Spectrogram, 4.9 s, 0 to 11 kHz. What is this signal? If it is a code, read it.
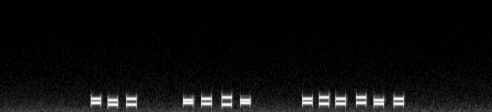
DTMF, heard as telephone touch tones, dialled by hand, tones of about 100 ms. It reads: 045 *86* 098#78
